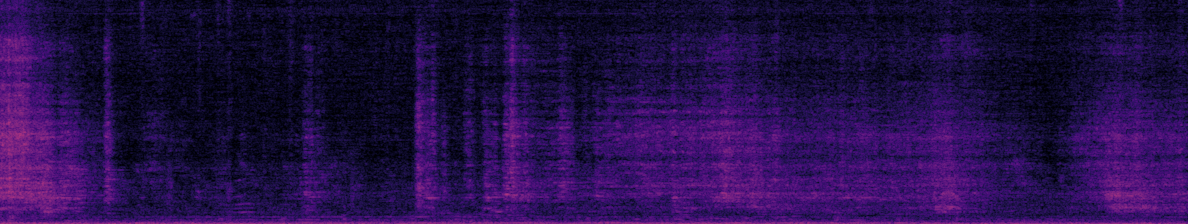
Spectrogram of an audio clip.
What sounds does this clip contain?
background noise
